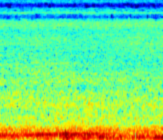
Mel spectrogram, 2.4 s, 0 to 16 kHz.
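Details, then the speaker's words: 2005 Cadillac Escalade ESV Platinum V8 at pre-purchase inspection, long-sitting vehicle: steady, even low rumble at idle, no knocks, ticks or radiator hiss; idling smoothly. "the radiator is not hissing it's not making any noise it's not making any funny sounds none of that is happening um it's running guys you can hear it for yourself that it's running"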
